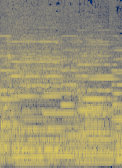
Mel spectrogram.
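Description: Church organ playing a slow hymn in held chords that change step by step, with the congregation singing along.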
